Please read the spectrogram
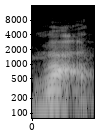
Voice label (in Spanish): "caña", Zapoteco Magdalena Ocotlan; Comestibles; INALI; Haspelmath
